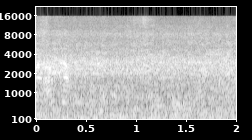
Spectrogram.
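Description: Fish market ambience: voices of people talking in the background over a steady low rumble.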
